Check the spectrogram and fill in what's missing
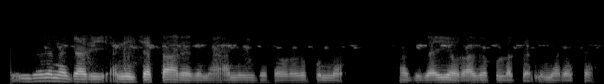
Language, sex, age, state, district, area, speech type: Manipuri, male, 30-45, Manipur, Thoubal, rural, conversation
